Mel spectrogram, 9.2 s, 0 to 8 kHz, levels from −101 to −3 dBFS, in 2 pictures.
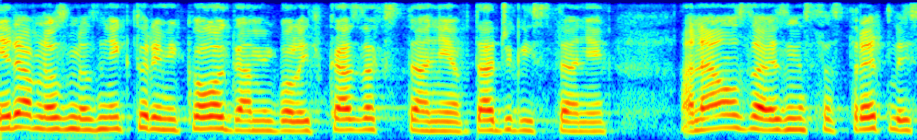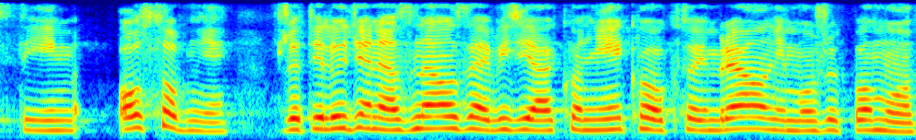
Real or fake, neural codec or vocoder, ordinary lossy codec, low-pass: fake; codec, 16 kHz, 8 kbps, FunCodec, trained on LibriTTS, 25 frames a second; none; 7.2 kHz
